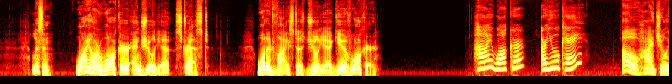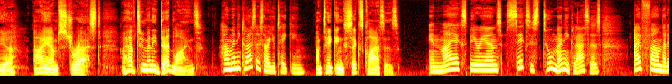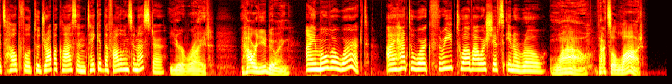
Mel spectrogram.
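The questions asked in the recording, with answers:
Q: Why are Walker and Julia stressed?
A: Walker has too many deadlines from taking 6 classes; Julia is overworked after working three 12-hour shifts in a row.

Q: What advice does Julia give Walker?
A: To drop a class and take it the following semester.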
